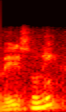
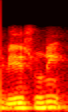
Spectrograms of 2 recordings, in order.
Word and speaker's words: Vesuni: Shubhakara Vesuni Sita Ram. Vesuni you should say, you should not say Veshuni just because.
